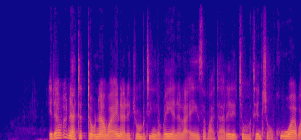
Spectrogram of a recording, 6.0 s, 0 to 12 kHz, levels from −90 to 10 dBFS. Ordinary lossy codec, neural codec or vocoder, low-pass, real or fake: none; codec, 24 kHz, 0.9 kbps, WavTokenizer, small release; none; fake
